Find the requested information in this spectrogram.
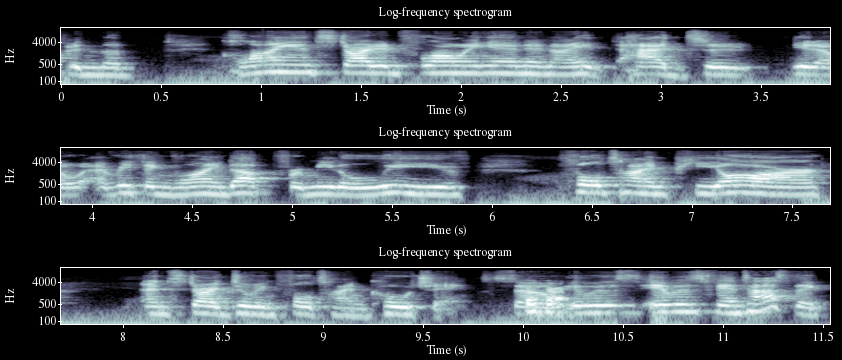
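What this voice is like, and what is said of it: New York accent. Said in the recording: “I worked in New York City. I don't know if you can tell by the accent. ... I'm from New York. I'm a New York, New York metro area girl”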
